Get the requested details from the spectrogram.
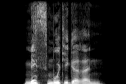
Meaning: inflection of missmutig: 1. strong genitive masculine/neuter singular comparative degree 2. weak/mixed genitive/dative all-gender singular comparative degree
- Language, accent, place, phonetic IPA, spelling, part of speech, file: German, Germany, Berlin, [ˈmɪsˌmuːtɪɡəʁən], missmutigeren, adjective, De-missmutigeren.ogg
